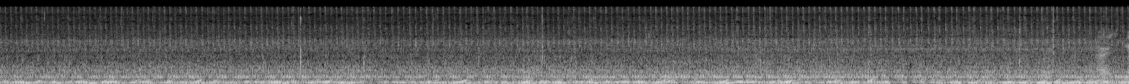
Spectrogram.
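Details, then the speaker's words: Port Yamaha outboard on a 385 Pursuit, running poorly, fuel uncontaminated: rough, shaking idle with a lumpy, skipping beat, one cylinder seemingly dead; coils about to be pulled to see which cylinder, if any, is misfiring. "let's start just this one you can see it's shaking pretty bad so we can do is pull our coils and see what we can pinpoint what cylinder is doing it or if it's cylinder at all"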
